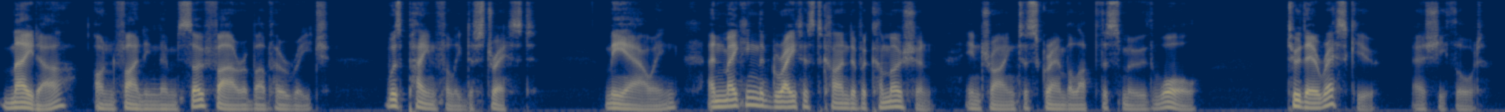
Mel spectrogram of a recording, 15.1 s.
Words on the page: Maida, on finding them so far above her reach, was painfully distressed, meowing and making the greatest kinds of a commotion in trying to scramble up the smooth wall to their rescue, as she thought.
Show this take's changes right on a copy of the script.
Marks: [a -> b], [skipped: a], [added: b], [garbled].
Maida, on finding them so far above her reach, was painfully distressed, meowing and making the greatest [kinds -> kind] of a commotion in trying to scramble up the smooth wall to their rescue, as she thought.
